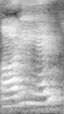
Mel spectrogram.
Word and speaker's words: Rendezvous: Observe the spelling, children. Here it is Rendezvous. It should be pronounced like Rendezvous with Ray. Okay, before going to start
